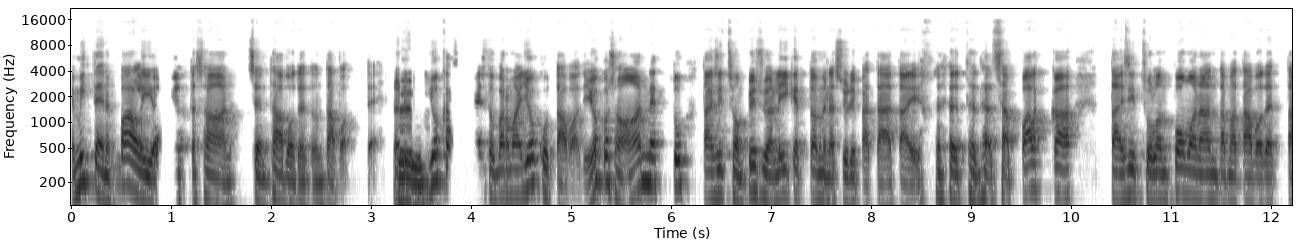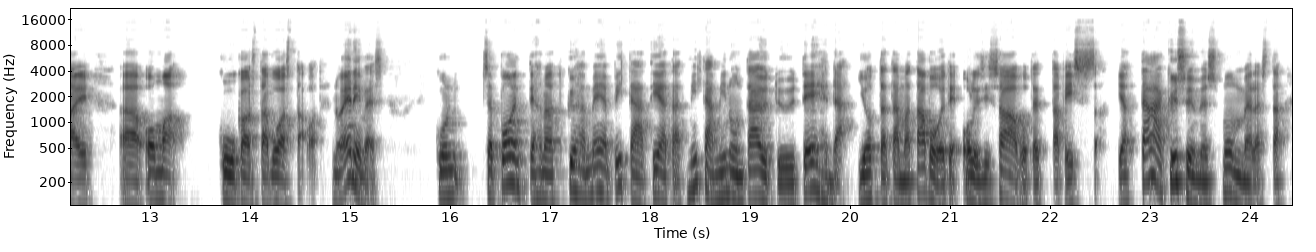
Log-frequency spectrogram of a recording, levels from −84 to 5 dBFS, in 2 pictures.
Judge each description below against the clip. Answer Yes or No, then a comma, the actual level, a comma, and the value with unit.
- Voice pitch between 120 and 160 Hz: Yes, low, 130 Hz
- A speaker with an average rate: No, fast, 170 wpm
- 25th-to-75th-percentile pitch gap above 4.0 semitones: Yes, average, 4.6 semitones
